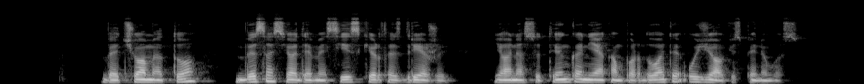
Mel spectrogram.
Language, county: Lithuanian, Kaunas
